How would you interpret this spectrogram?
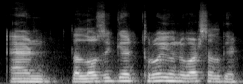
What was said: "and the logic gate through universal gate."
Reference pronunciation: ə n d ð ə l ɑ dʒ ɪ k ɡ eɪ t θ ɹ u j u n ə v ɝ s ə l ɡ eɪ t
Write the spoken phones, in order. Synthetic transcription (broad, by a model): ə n d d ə l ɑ z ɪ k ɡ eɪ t t ɹ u j u n ə v ɝ s ə l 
